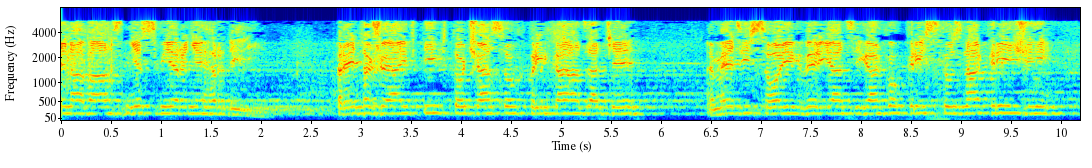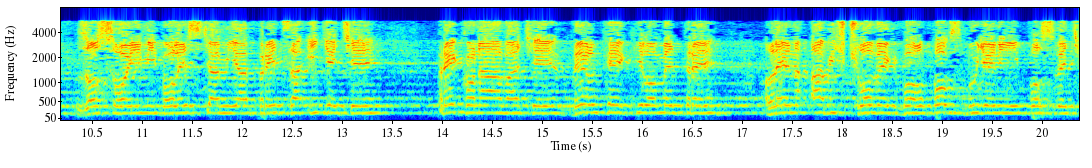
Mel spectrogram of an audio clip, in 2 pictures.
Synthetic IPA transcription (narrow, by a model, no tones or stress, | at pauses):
naʋaːzɲɛsmɪɛɾɲɛɦr̩d̪iː | pɾɛt̪ɔʒɛajft̪iːxt̪ɔt͡ʃasɔxpɾixaːd͡zacɛ | mɛd͡zisʋɔjiɣʋɛɾɪat͡siɣakɔkɾist̪uznakɾiːʒizɔsʋɔjimibɔlɛscamiapɾɛt̪saʔiɟɛcɛ | pɾɛkɔnaːʋacɛʋɛʎkɛːkilɔmɛt̪ɾɛlɛnabit͡ʃlɔʋɛɡbɔlpɔvzbuɟɛniːpɔsʋɛcɛ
